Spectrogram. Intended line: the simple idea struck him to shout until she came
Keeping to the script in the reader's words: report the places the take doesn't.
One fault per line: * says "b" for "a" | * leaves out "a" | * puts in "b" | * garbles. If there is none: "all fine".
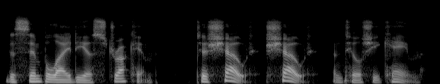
* puts in "shout"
